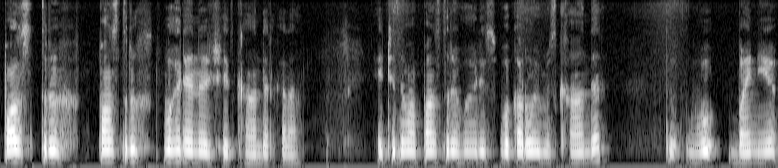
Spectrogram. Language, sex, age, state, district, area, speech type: Kashmiri, male, 18-30, Jammu and Kashmir, Anantnag, rural, spontaneous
